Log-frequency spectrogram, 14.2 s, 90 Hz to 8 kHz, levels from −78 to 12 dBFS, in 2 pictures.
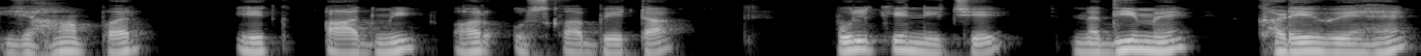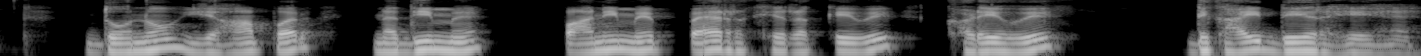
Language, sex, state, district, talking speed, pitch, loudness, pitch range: Hindi, male, Uttarakhand, Uttarkashi, 140 wpm, 135 Hz, -19 LUFS, 125-150 Hz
